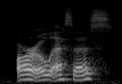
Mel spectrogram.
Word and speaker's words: Ross: Um or like R O R O S S Ross. Yeah. That's just how me and my cousin pronounced it when we were talking and writing it.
